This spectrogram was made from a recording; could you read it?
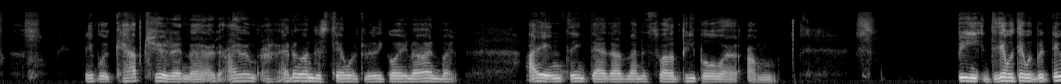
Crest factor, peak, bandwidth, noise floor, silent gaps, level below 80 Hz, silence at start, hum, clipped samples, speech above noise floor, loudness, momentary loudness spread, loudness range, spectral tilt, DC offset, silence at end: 18 dB; -6 dBFS; 12.5 kHz; -65 dBFS; none; -66 dBFS; 0.25 s; none; under 0.1%; 44 dB; -22 LUFS; 19 LU; 4 LU; -6 dB/octave; under 0.1%; 0 s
